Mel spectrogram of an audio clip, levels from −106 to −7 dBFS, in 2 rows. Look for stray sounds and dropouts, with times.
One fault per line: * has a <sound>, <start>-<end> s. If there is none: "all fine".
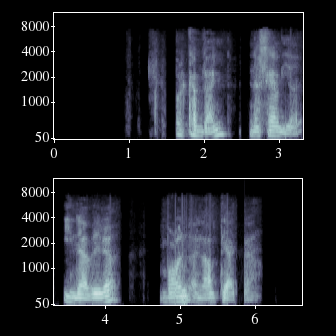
* has a dropout, 5.8-5.9 s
